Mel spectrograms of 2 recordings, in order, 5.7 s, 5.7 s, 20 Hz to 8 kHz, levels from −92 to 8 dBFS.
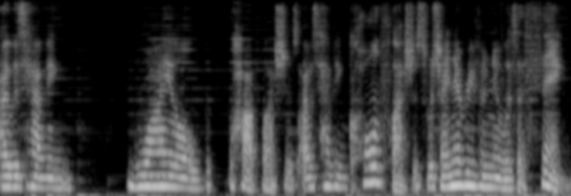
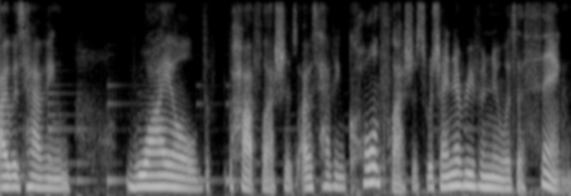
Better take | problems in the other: second | noise reduction (neural mask model DeepFilterNet 3)

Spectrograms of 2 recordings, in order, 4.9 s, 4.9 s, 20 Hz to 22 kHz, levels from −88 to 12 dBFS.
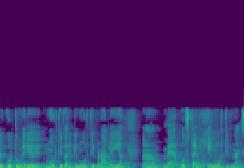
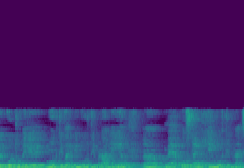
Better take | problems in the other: first | room echo; dies away in 1.2 s

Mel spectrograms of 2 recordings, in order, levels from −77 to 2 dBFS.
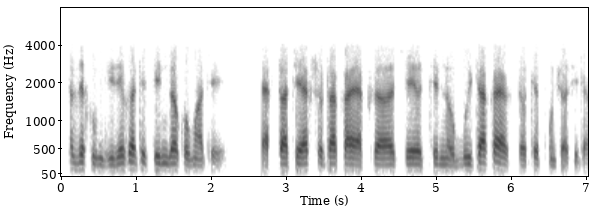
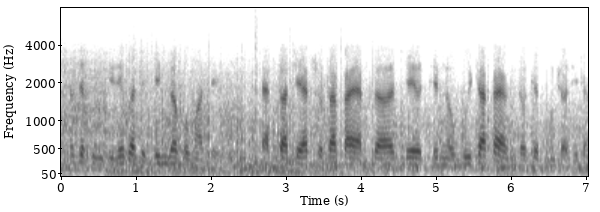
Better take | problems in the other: first | background sound (Thunder); 6 dB below the speech

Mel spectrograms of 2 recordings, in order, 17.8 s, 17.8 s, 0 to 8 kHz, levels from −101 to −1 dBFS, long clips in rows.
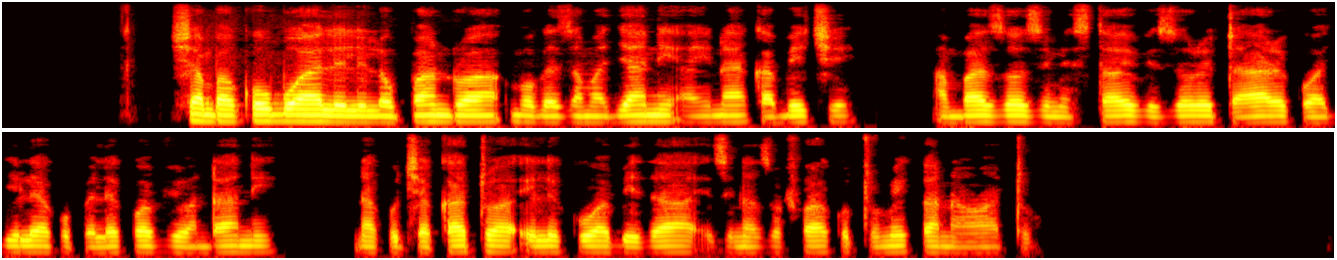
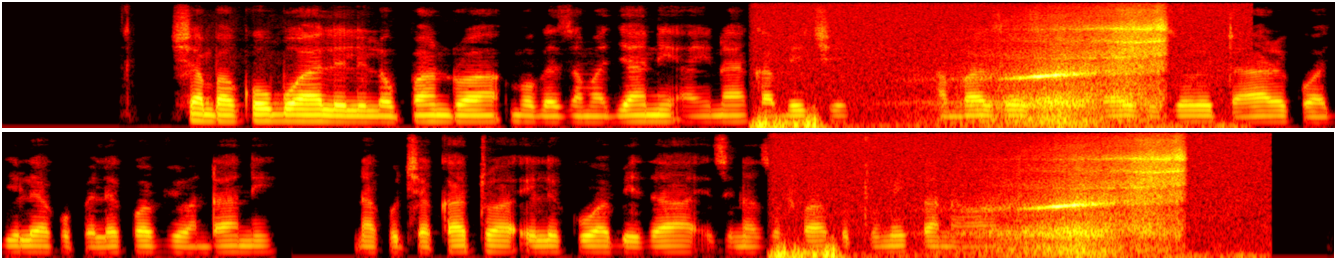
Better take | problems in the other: first | background sound (Breathing); 4 dB above the speech

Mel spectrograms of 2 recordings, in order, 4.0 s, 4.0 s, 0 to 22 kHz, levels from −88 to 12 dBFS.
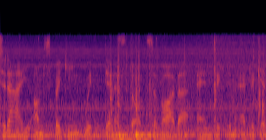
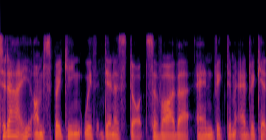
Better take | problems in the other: second | background sound (Printer); 2 dB above the speech

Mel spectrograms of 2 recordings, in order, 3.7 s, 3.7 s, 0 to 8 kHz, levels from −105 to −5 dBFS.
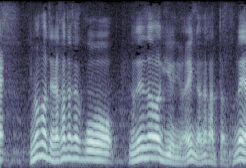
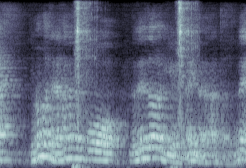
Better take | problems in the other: first | background sound (Rattle); 5 dB below the speech // room echo; dies away in 0.5 s

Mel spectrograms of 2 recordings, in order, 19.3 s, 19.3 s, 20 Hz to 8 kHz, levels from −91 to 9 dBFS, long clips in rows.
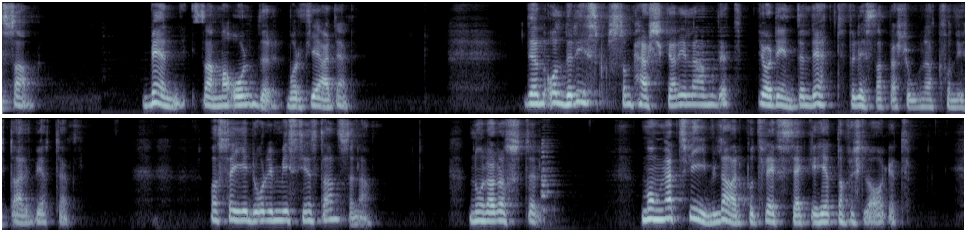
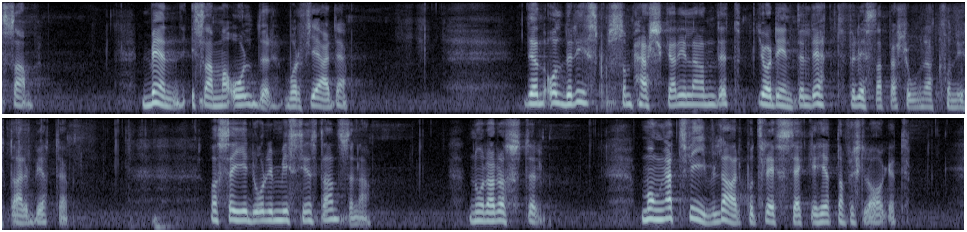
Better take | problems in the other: second | noise reduction (neural mask model DeepFilterNet 3)

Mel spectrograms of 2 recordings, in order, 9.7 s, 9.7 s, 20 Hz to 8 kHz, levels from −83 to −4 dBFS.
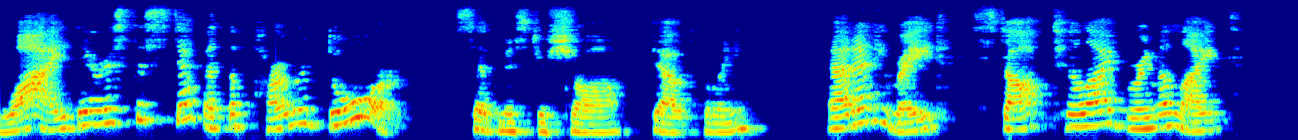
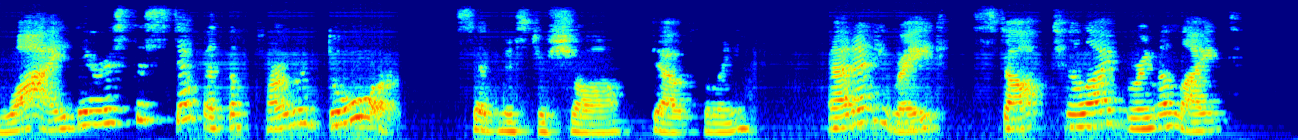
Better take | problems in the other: first | noise reduction (neural separator model SepFormer DNS4)

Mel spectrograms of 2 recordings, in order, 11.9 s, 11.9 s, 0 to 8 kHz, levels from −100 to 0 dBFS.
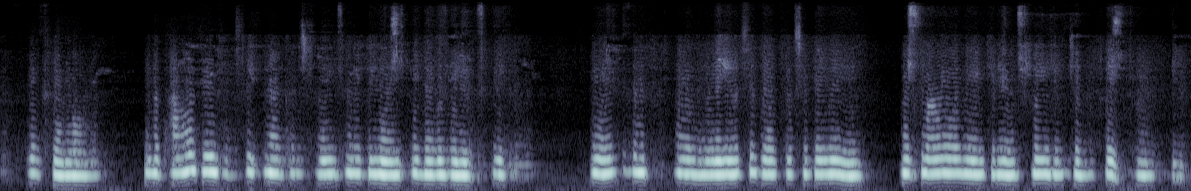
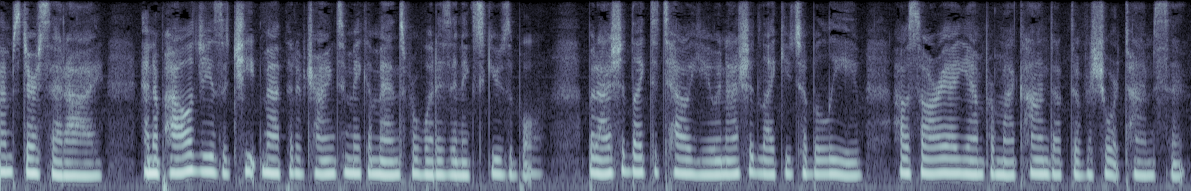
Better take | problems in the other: second | noise reduction (neural mask model DeepFilterNet 3)

